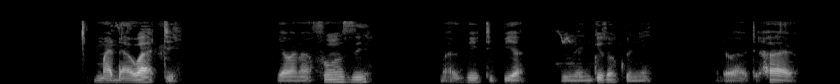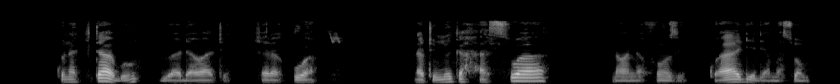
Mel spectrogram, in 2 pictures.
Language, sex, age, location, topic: Swahili, male, 18-24, Kisumu, education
